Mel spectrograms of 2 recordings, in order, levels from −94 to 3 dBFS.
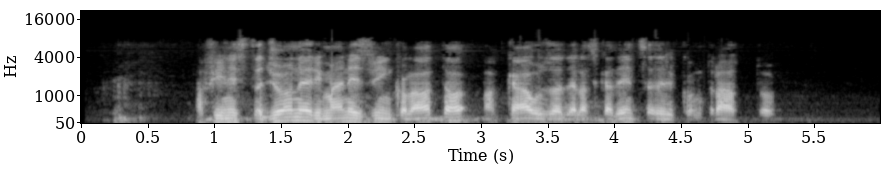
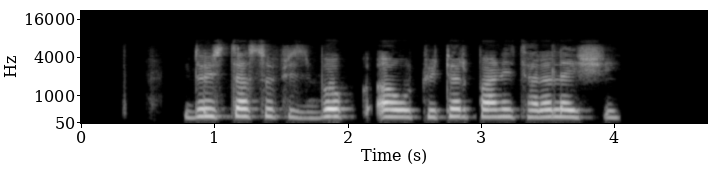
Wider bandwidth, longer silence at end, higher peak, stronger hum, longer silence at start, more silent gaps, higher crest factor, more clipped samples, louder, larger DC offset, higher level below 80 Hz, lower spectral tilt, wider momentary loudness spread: first, 8.4 kHz vs 6.6 kHz; first, 0.8 s vs 0.65 s; first, 0 dBFS vs -6 dBFS; neither; second, 0.25 s vs 0.8 s; second, none vs 2.07-2.12 s; about the same, 18 dB vs 18 dB; neither; first, -18 LUFS vs -23 LUFS; neither; first, -46 dBFS vs -80 dBFS; first, -6 dB/octave vs -4 dB/octave; about the same, 12 LU vs 12 LU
